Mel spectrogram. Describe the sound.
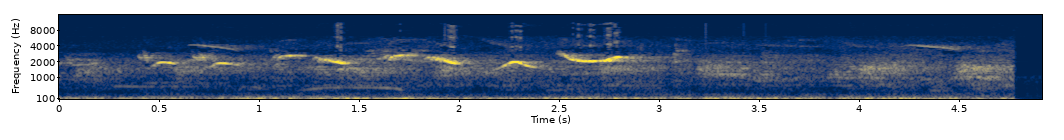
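Thrush singing a run of clear whistled phrases and chirps, some sliding up and down, over a steady low background rumble.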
